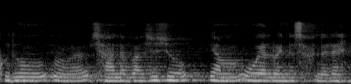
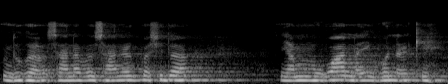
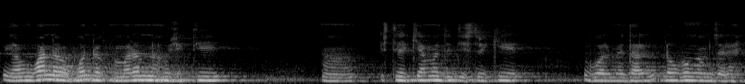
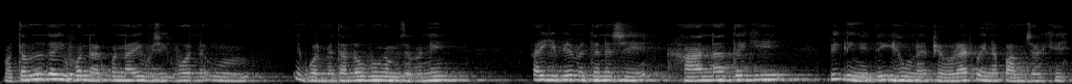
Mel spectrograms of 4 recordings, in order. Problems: background sounds at intervals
